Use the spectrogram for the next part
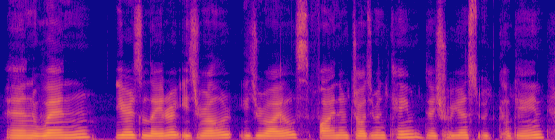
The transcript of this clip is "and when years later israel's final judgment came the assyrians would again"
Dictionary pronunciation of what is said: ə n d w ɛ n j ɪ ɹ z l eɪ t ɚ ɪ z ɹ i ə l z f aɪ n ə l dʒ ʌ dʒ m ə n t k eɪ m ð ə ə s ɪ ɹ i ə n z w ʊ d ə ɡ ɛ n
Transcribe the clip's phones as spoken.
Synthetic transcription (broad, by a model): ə n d w ɛ n j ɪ ɹ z l eɪ t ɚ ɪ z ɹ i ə l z f aɪ n ə l dʒ ʌ dʒ m ə n t k eɪ m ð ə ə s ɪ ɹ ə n s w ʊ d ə ɡ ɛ n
